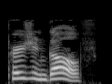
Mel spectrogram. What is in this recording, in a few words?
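"Persian Gulf", British English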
